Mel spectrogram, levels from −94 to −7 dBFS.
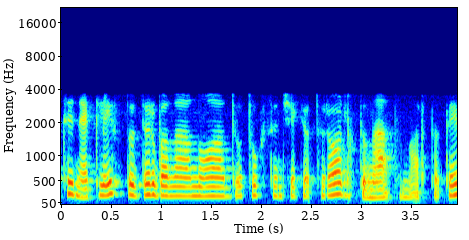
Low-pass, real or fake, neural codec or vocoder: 3.6 kHz; real; none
